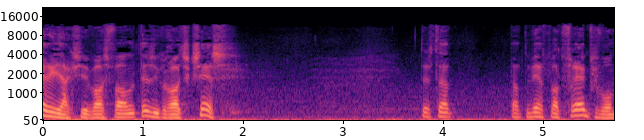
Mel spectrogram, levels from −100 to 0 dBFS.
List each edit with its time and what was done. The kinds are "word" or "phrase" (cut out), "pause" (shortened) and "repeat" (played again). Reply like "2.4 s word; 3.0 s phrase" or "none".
none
